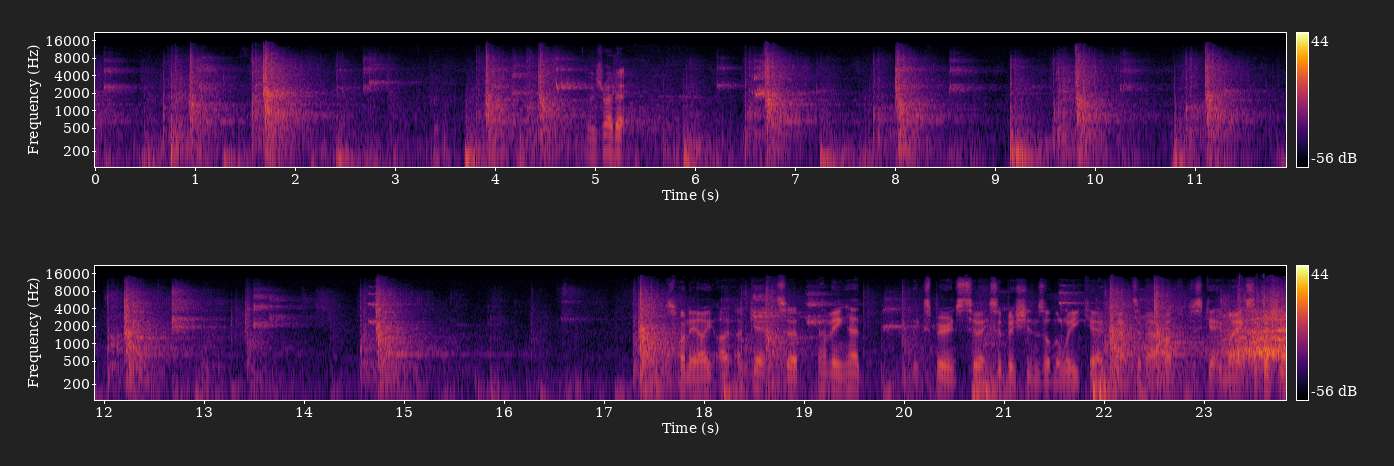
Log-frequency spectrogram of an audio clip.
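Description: A squash ball smacks hard against the walls in a rapid rally, echoing around a large hall.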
